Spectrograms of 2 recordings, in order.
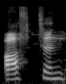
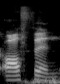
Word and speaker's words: often: always all right okay by the way class we can we can uh read the word often or often okay there are two kinds of pronunciation for that but all are acceptable okay so these are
